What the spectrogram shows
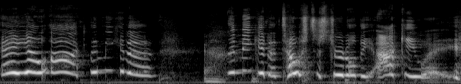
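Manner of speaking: put-on very high little kid voice. Acting out a fifth grader who walks in and orders: imitating a fifth grader. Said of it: "a fifth grader will walk in".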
